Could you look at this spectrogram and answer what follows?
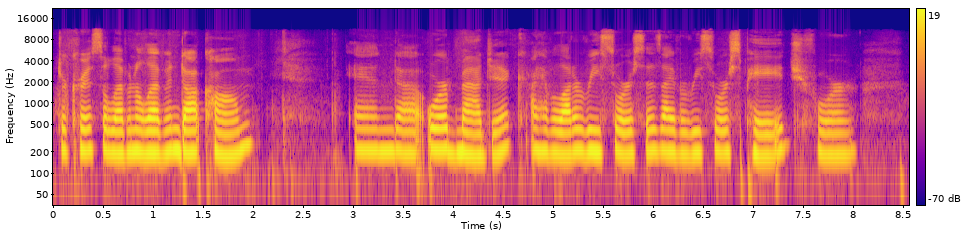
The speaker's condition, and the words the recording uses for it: None; typical speech.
